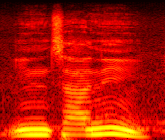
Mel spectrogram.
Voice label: "insani", Yawa; bird; unat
